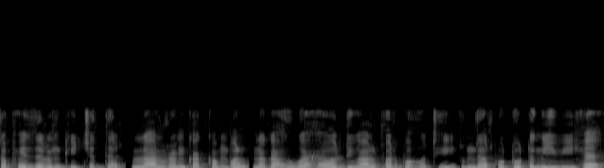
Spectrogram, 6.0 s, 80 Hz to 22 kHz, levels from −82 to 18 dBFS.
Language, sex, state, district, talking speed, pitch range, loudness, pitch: Hindi, male, Jharkhand, Jamtara, 210 wpm, 125-145 Hz, -32 LUFS, 135 Hz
